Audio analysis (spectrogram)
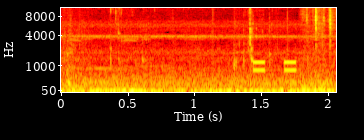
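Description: Telephone keypad dialing in a home at night: a few short paired keypad tones beep near the end, faint and close, over quiet room noise.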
